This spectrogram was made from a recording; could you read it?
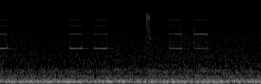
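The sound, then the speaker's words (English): An alarm clock beeping faintly in short paired bursts, nearly buried under a steady low rumble of background noise. No one speaks. “This alarm clock is going off.”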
